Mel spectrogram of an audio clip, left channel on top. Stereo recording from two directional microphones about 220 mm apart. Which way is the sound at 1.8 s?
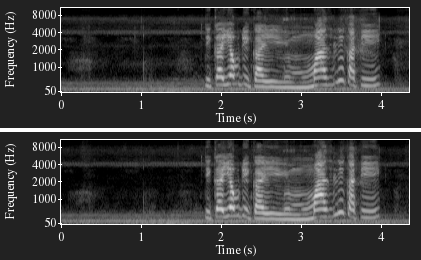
25° right (ahead or behind).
